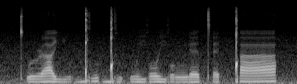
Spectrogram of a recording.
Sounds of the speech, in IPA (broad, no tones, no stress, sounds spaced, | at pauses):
tʼ u ɭ a ʎ u ɡ͡ǃ u ɡ͡ǃ ɨ ʔ u j o j o ŋ ɛ tʼ ɛ ǃ a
